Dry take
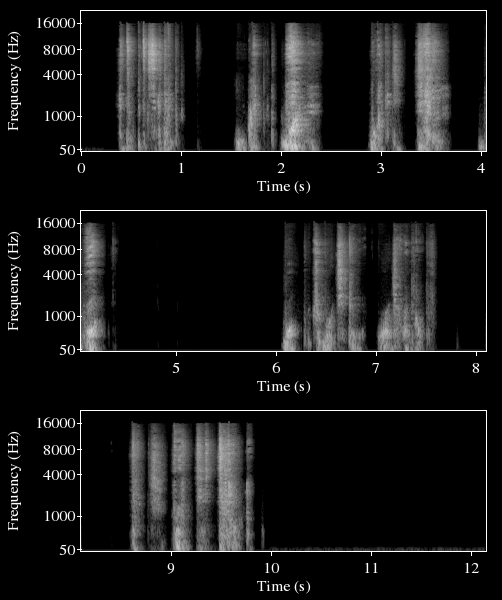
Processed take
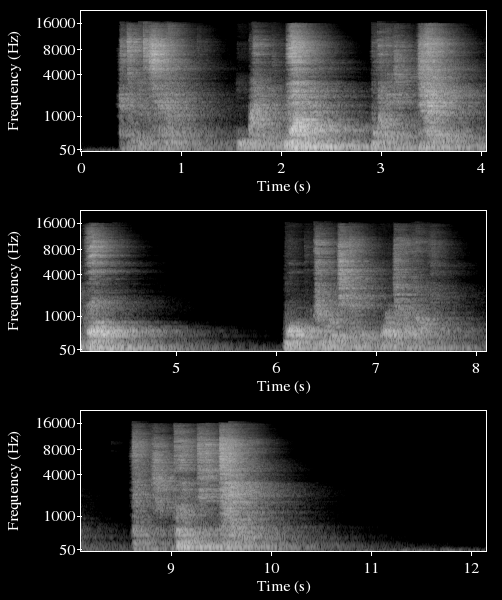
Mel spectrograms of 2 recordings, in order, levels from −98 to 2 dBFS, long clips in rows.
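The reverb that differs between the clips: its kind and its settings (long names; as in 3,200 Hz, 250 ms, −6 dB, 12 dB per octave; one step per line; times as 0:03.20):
rectangular room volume 640 cubic metres, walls mixed, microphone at 5.1 metres
level −7.5 dB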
